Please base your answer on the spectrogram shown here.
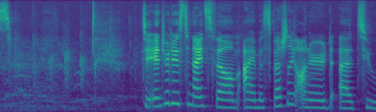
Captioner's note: applause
